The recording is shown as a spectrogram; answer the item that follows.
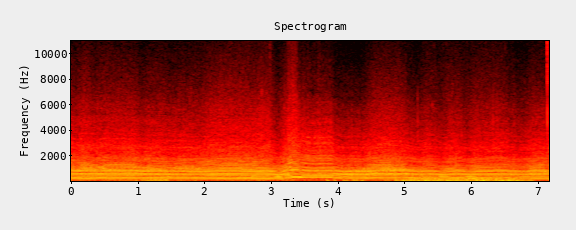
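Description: A race car engine in Forza Motorsport 4 on a Class B international tour, droning steadily and loudly with a brief dip and rise in pitch mid-way as it shifts, continuous throughout with no talk.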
